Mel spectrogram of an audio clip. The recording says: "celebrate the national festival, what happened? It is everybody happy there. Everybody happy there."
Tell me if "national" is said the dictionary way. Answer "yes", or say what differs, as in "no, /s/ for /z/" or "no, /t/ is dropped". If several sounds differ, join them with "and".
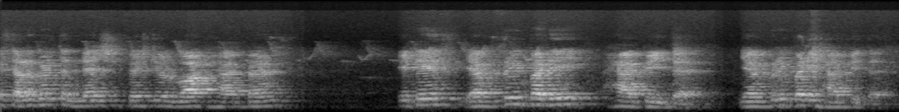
no, /n/ is dropped and /n/ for /l/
